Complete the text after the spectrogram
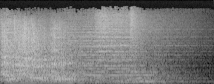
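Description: A single loud, rumbling big cat roar, full-bodied, swelling at once and then trailing off over about three seconds, with no voices around it.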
